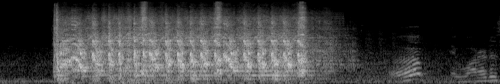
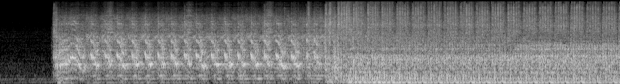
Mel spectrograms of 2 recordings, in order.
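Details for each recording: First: Cummins diesel with VP44 pump, 199k miles: steady fast cranking about four beats a second with a few ragged catches on a little ether that never take hold; crank no-start. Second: Cummins diesel with VP44 pump, 199k miles, 2000 engine harness rewired to a 99 engine computer after a no-start, fired with a temporary intake fitted: short crank, then it catches cleanly and settles into a steady, even idle clatter with no misses; normal start.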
